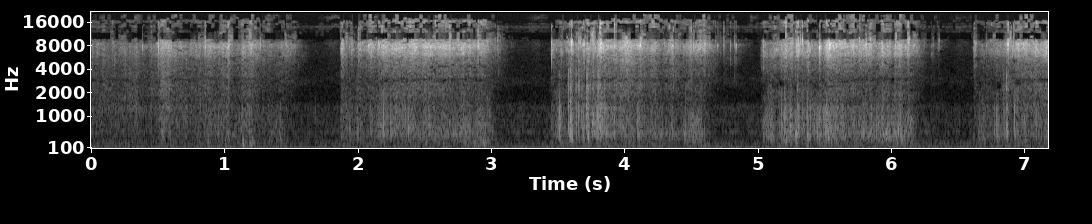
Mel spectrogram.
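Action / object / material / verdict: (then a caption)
shake / fabric heating pad filled with cherry pits / cherry pits / none. A microwavable fabric heating pad filled with cherry pits is handled and shaken, making the pits inside rattle. The dense, gritty rattling comes in repeated bursts separated by brief pauses.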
